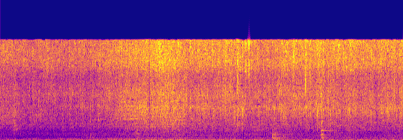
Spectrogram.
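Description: Mashed goat brain being gently stirred into a masala gravy in a hot pan, giving a continuous dense sizzle and frying hiss with soft scraping stir noises throughout.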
